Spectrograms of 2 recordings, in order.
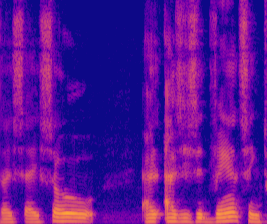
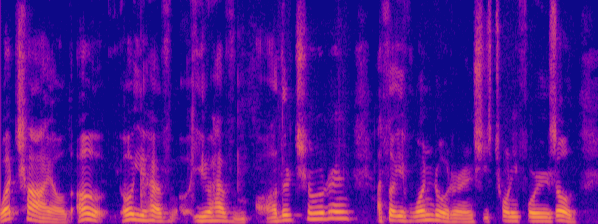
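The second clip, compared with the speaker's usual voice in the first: mocking, sarcastic, swooping sing-song tone; 4 semitones higher than usual. Retelling someone's sarcastic comments about the speaker's daughter, imitating a sarcastic tone.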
